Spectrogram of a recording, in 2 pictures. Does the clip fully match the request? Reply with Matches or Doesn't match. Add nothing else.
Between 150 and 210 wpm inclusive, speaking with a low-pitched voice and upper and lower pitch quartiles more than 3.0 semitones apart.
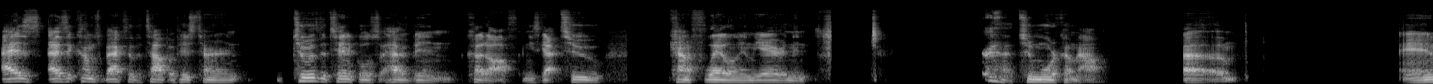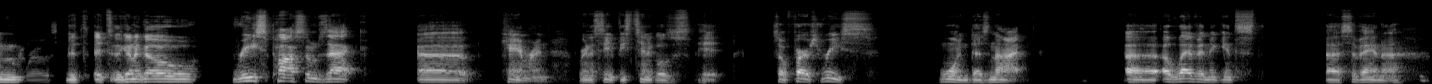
Doesn't match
